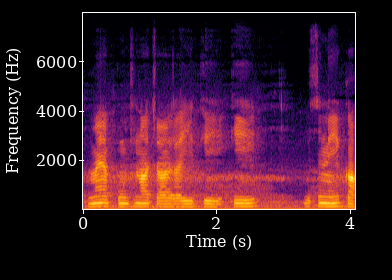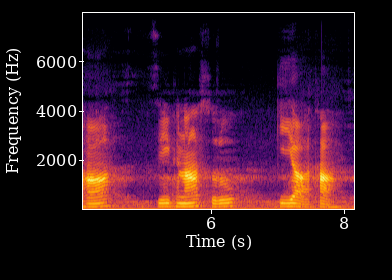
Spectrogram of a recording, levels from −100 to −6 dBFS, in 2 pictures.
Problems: constant background noise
